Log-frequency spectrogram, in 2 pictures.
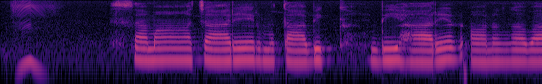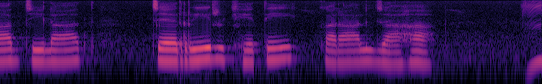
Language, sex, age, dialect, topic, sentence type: Magahi, female, 18-24, Northeastern/Surjapuri, agriculture, statement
